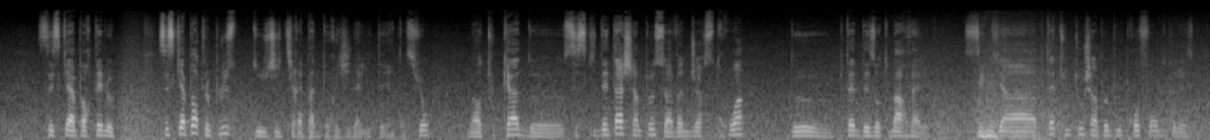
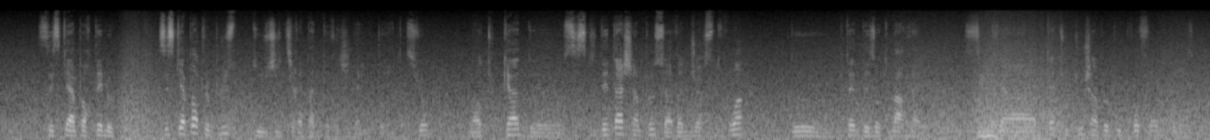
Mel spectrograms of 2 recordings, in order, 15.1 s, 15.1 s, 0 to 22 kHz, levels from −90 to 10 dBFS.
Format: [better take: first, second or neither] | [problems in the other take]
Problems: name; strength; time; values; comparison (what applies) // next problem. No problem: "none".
first | wind noise on the microphone; heavy; 4 dB below the speech; occasional gusts in the first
